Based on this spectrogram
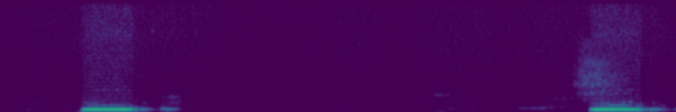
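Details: Long-eared Owl song from a played recording, a fairly deep, poorly carrying hoot. Two low, pure, steady hoots, each about half a second long and about three seconds apart, with silence between them.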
